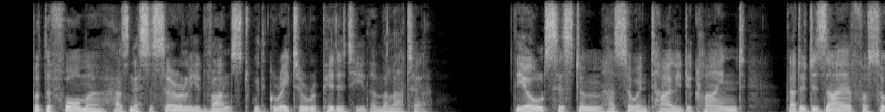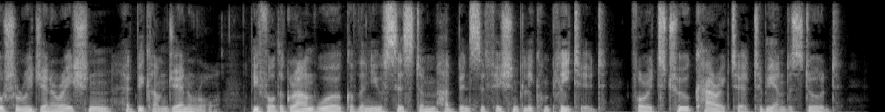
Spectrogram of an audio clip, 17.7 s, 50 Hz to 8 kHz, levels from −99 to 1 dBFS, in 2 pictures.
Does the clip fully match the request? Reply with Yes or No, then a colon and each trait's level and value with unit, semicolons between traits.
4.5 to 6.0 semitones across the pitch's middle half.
No: average, 3.8 semitones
